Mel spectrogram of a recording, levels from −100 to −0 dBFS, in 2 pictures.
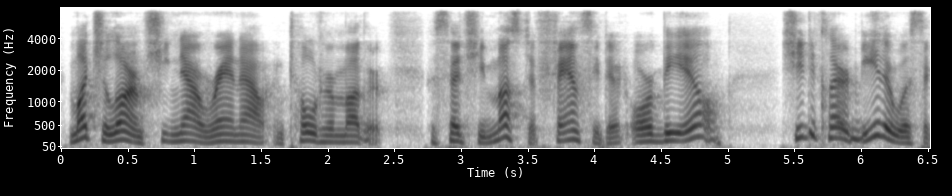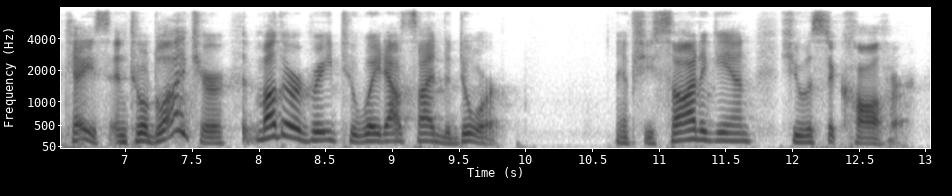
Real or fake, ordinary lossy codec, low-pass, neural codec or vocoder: fake; Opus, 64 kbps; 7.2 kHz; autoencoder, 48 kHz, 32 numbers a frame, DAC-VAE, trained on Japanese speech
